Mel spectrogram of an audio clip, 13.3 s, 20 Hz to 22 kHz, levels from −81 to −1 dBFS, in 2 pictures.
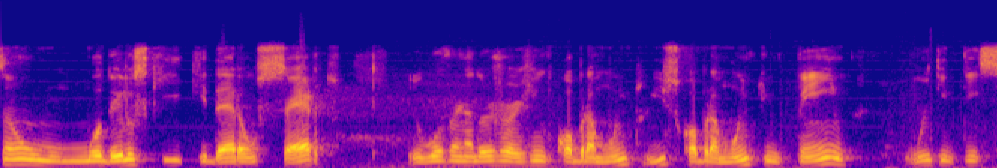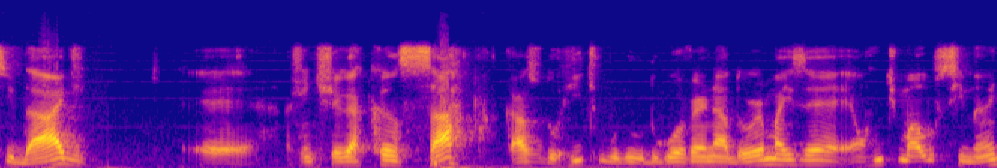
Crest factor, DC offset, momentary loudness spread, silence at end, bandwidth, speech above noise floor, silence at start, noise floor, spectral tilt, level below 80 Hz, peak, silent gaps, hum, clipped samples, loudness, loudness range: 16 dB; under 0.1%; 15 LU; 0 s; 8.8 kHz; 36 dB; 0 s; -53 dBFS; -4 dB/octave; -56 dBFS; 0 dBFS; none; none; under 0.1%; -17 LUFS; 3 LU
